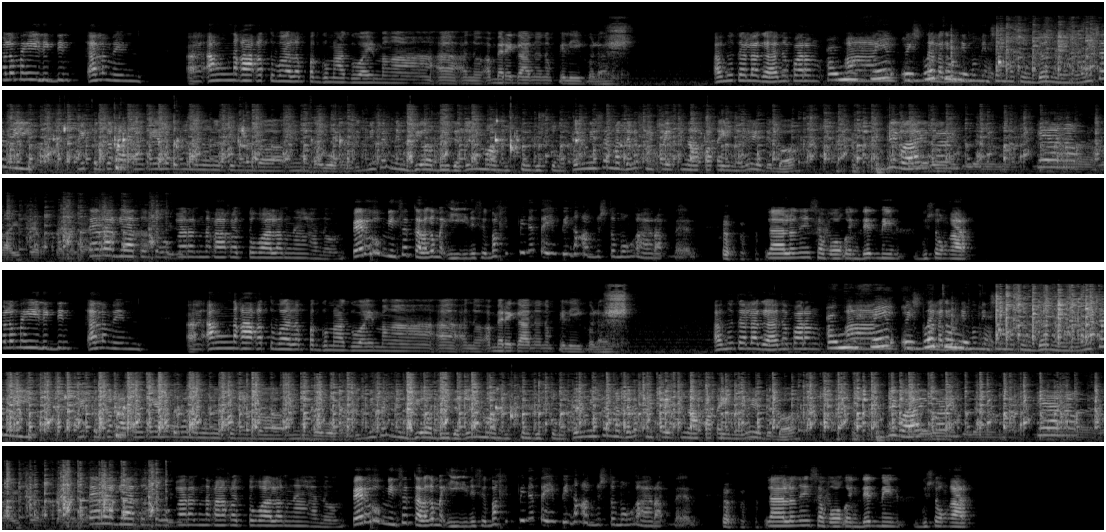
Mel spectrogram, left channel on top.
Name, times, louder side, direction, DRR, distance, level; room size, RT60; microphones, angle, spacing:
voice 1, 0.0-1.4 1.8-6.1 7.1-11.3 11.8-19.0 19.9-20.6 21.4-21.8 22.9-29.0 29.7-31.7, right 1 dB, 10° right, 0.7 m, -32 dB
sound 1, 6.0-6.3 8.2-23.7, right 7 dB, 50° right, 0.7 m, -28 dB
Chirp tweet / Engine / Tap, 8.8-20.3, left 5 dB, 65° left, 1.5 m, -35 dB
voice 2, 11.3-11.7 17.4-17.6 19.2-19.6 20.1-23.8 28.8-28.9 29.2-29.5 30.2-30.3, left 2 dB, 35° left, 1.2 m, -44 dB
8.7 x 4.3 x 2.7 m
head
